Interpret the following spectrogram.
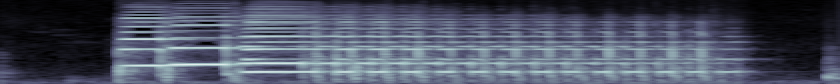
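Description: Gabbanelli button accordion, tuned in E, playing treble notes: a couple of separate notes, then a single note repeated rapidly for about two seconds before stopping shortly before the end.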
